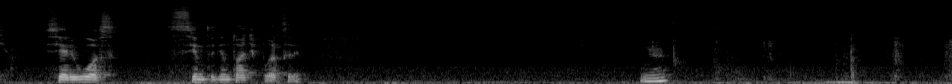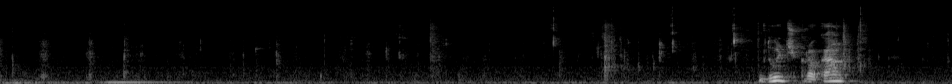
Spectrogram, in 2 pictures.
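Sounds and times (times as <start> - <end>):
quiet chewing: 6.7 - 17.2
biscuit crunching clicks: 8.4 - 19.0.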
